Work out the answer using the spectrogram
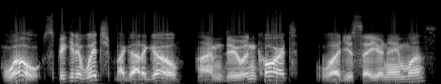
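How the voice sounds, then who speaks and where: A man's voice: medium pitch, sing-song, normal speed, sharp tone, muffled recording, a little hiss or hum. An actor playing a breezy, slick man after a settlement in a video game, glib and showy. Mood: breezy, smug. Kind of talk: video game character voice lines.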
